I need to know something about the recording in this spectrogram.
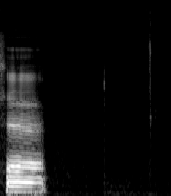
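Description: A man's voice trailing off on a long drawn-out vowel, then near silence broken by two faint short clicks.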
